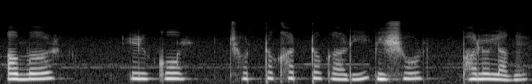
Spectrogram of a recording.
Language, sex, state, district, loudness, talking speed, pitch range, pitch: Bengali, female, West Bengal, Kolkata, -16 LUFS, 90 wpm, 245-270 Hz, 260 Hz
